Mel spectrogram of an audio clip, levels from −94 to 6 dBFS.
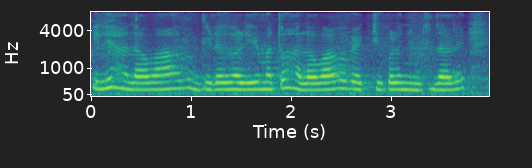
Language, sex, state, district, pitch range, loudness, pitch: Kannada, female, Karnataka, Bidar, 240-265 Hz, -13 LUFS, 245 Hz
